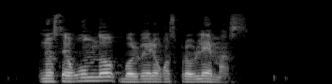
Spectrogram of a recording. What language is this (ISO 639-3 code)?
glg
